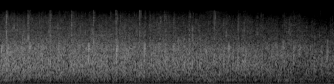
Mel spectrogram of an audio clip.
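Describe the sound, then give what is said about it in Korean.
A church audience applauds the choir after its hymn of praise, steadily, a dense wash of many hands clapping at a fairly even level that tapers off slightly toward the end, with no voices standing out. “우리 격려의 박수 부탁을 드리겠습니다.”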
